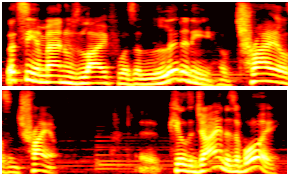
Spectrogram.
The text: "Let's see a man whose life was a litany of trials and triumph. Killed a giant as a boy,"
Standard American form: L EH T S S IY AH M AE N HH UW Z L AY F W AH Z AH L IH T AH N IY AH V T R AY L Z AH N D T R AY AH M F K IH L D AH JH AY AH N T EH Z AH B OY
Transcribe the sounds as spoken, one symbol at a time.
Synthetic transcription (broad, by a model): L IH T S S IY AH M AE N HH UW Z L AY F W AH Z AH L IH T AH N IY AH V T R AY L Z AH N T R AY AH M F K IH L D AH JH AY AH N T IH Z AH B OY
